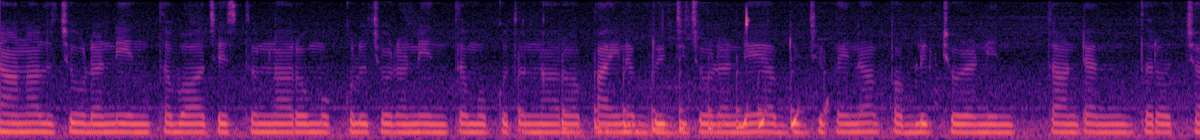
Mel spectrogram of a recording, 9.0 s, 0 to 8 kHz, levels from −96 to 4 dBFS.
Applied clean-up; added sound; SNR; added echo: none; Bathtub (filling or washing); 5 dB; none.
